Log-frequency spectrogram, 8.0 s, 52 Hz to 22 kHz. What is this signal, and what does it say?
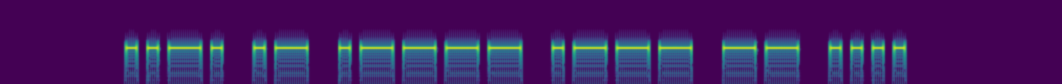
Morse code, heard as a keyed tone, about 15 wpm, 700 Hz. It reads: FA1JMH
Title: DXCC-100 Call Signs - 6 Characters - 15wpm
